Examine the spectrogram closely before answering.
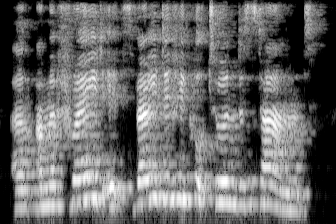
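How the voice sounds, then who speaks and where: A woman speaks with music playing behind her. The room gives her voice an audible echo. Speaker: English teacher. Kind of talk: meeting discussion. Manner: slow, articulated; halting.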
